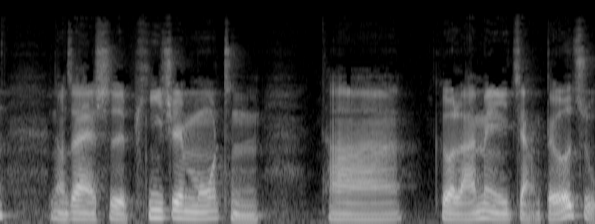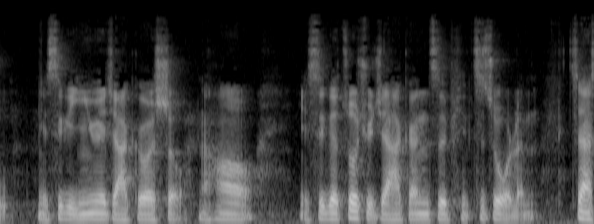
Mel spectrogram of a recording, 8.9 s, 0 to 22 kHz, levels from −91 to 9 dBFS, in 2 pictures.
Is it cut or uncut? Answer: cut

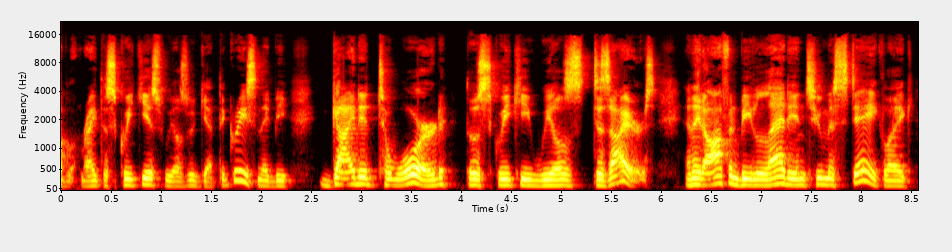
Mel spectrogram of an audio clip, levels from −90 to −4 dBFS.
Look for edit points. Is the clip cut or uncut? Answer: uncut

